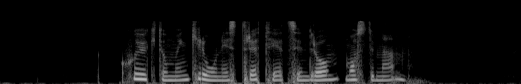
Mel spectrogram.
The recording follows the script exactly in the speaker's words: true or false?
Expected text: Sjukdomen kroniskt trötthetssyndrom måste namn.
true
